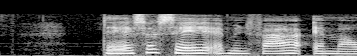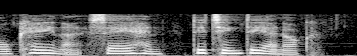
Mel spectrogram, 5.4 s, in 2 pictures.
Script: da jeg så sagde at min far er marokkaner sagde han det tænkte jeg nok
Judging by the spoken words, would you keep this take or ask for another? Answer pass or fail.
pass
